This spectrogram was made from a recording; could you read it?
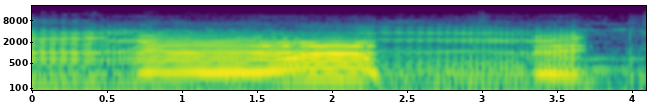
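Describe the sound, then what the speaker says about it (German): A cow in the farming game Medieval Dynasty gives a long, drawn-out moo that rises and falls, then a shorter second moo, clear and alone. "Die Kuh ist käuflich."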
